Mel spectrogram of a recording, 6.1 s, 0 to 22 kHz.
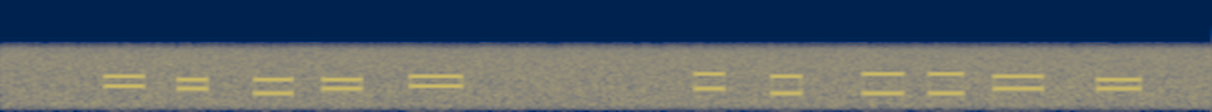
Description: DTMF, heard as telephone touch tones, dialled by hand, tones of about 190 ms, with phone line noise. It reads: 07170 923387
